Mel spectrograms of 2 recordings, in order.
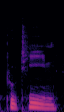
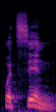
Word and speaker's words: poutine: that's actually a note the proper pronunciation of what you keep referring to as poutine is what's in Putin puts in no yeah no it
